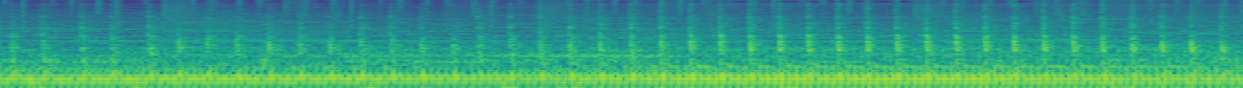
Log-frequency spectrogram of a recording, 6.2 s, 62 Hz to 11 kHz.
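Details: Piaggio NRG MC3 two-stroke moped after fitting a repacked, decarbonised exhaust: even idle with a steady low drone and regular crisp pulses, no misfires or rattles; clean, healthy-sounding engine.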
